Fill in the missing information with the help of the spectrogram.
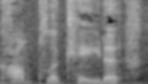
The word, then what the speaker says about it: complicated: OK， complicated 这个字是非常常见到的字， complicated，记住它的声调是的的的的，一阶阶往下的 complicated。然后有一个小技巧可以告诉你们， ked 这个地方 ted 我们会把它念成像是 ded，就是 ked ked。那请不要傻傻的直接念 kated，这样不好听也太刻意了，我们最自然的方法就是把它念成像 d 的声音，就变成 complicated complicated，就会很好听。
